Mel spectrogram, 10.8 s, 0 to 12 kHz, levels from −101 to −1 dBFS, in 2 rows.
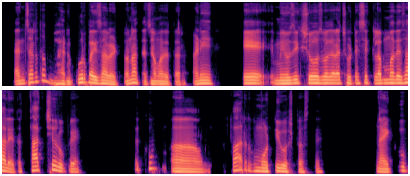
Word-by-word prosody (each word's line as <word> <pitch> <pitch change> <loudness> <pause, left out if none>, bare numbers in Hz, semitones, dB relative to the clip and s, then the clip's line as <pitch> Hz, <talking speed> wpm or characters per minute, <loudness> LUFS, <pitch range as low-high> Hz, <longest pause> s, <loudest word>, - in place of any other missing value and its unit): त्यांच्या 120 +10 -1
तर - - -2 0.2
भरपूर 110 +9 +1
पैसा 125 -5 +4
भेटतो 100 -1 0
ना 145 - +3
त्याच्यामध्ये 100 -5 -1
तर 90 +1 -6 0.2
आणि 120 +2 +3 0.5
हे 125 -1 +2
म्युझिक 120 +4 +3
शोज 135 -1 +4
वगैरा 130 0 +4
छोटेसे 130 +2 -2
क्लबमध्ये 130 +2 +2
झाले 145 -6 +3
तर - - -6
₹700 160 - 0
तर - - -21
खूप 235 0 -5 1.0
फार 90 - -1
मोठी 130 -1 0
गोष्ट 120 -4 0
असते. 105 0 -9 0.8
नाही 110 -2 +1
खूप 150 -2 -5
125 Hz, 145 wpm, -23 LUFS, 110-135 Hz, 1.0 s, पैसा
